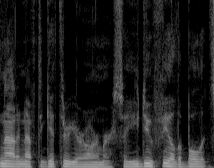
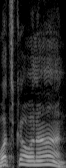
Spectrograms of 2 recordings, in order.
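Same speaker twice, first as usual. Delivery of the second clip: mimicked scream, much higher pitch; 9 semitones higher than usual. Describing a scene, voicing a guy peeking around the corner, retelling a scream. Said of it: "and he's screaming".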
